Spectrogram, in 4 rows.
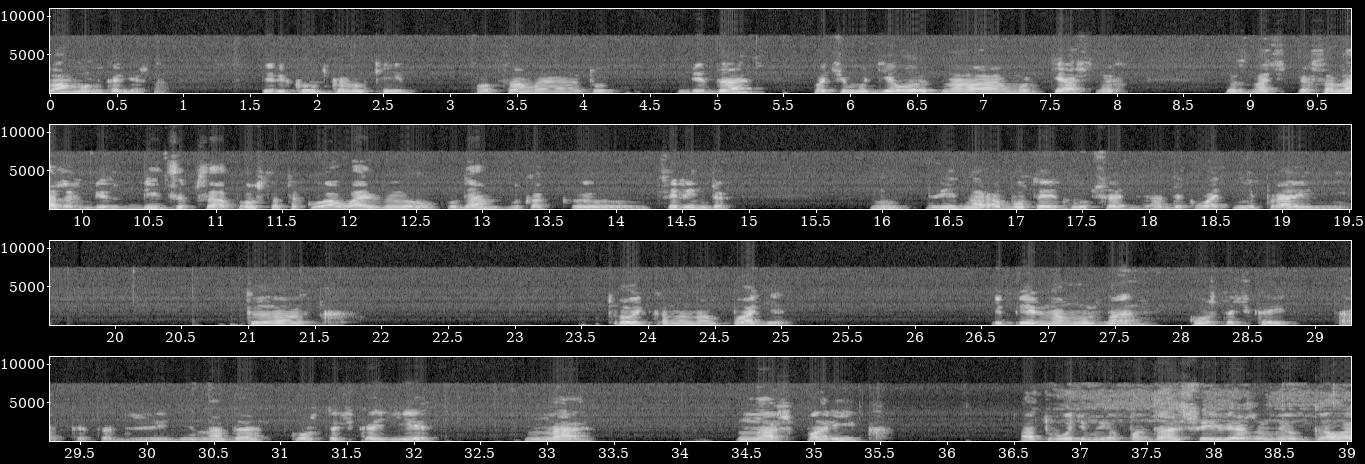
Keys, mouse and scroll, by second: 2.3 middle click, 4.3-5.6 middle drag, 10.0 middle click, 18.3 middle click, 19.5-20.6 middle drag, 21.0 shift+middle click, 23.6 KP_3, 26.7 click, 28.3 r, 30.4 click, 31.6 e, 32.2 click, 32.7 click, 34.1 alt+p, 36.2-37.4 drag.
